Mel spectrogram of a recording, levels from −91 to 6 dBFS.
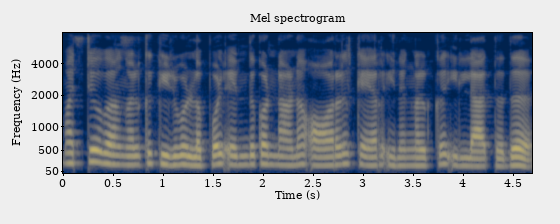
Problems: none marked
